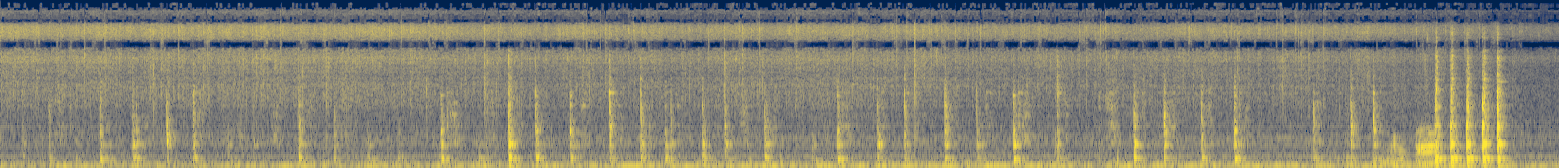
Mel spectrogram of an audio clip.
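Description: Garlic and onion sizzle steadily in hot oil in a pan, with frequent stirring clicks and scrapes throughout and a brief burst of louder spatter near the end; a voice speaks softly now and then.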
